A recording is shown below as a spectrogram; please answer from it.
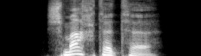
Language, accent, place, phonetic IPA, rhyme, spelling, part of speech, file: German, Germany, Berlin, [ˈʃmaxtətə], -axtətə, schmachtete, verb, De-schmachtete.ogg
- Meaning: inflection of schmachten: 1. first/third-person singular preterite 2. first/third-person singular subjunctive II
